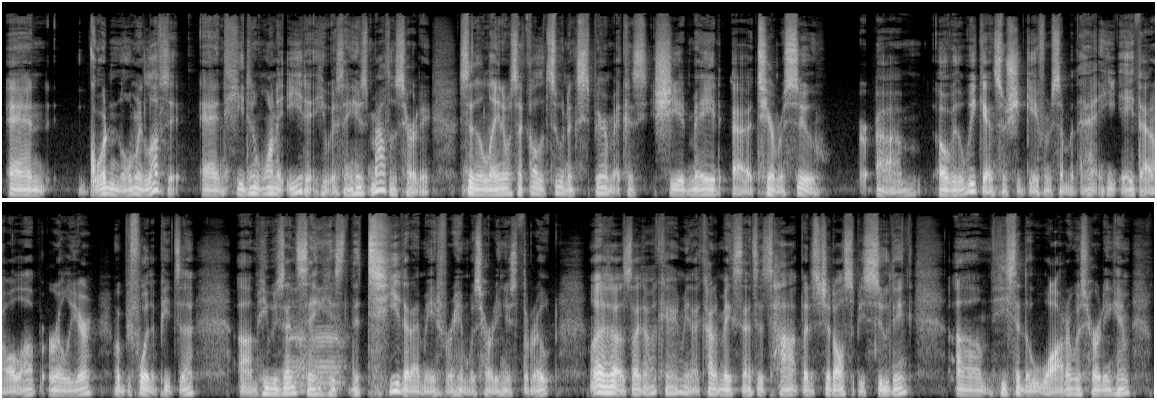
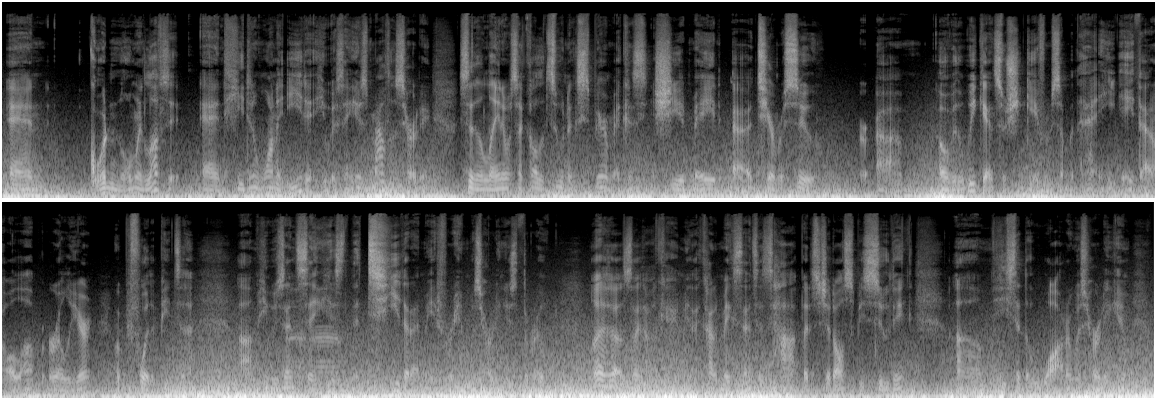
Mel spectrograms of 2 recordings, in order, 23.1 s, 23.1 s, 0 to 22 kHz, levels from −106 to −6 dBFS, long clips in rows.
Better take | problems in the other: first | low rumble; loud; throughout; 3 dB below the speech

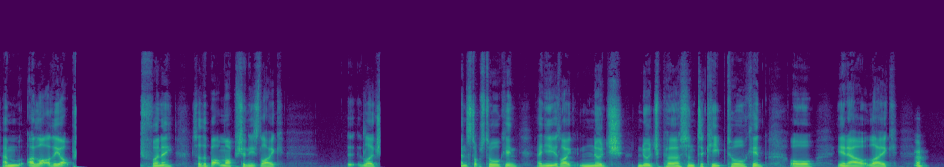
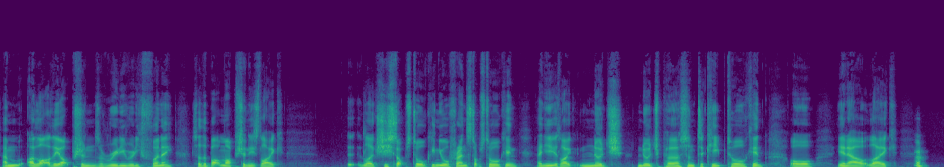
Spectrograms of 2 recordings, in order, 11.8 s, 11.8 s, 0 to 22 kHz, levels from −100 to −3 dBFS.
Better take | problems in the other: second | audio cutting out; at 1 s for 1 s and at 5 s for 1 s

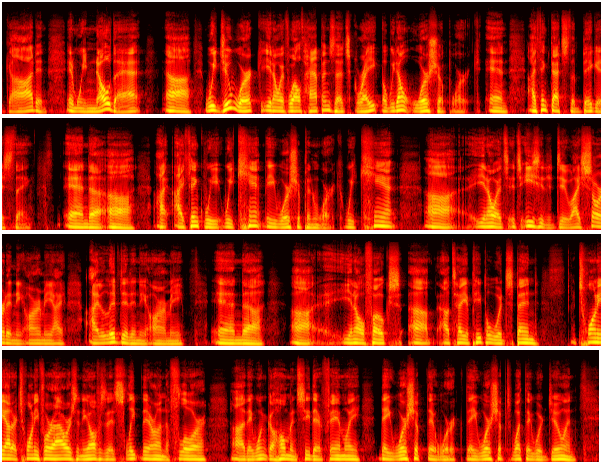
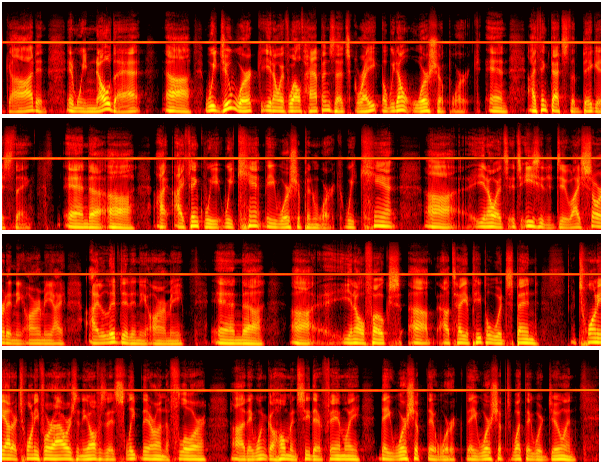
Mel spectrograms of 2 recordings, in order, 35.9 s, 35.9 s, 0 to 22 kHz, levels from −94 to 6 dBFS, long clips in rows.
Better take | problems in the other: first | high-pitched whine; loud; throughout; 5 kHz, 6 dB below the speech

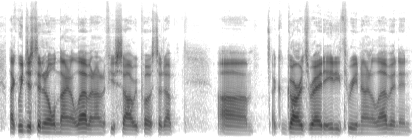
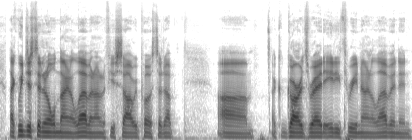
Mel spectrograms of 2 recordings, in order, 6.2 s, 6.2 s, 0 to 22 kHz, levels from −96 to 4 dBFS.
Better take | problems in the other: second | thin; very; fading below 350 Hz

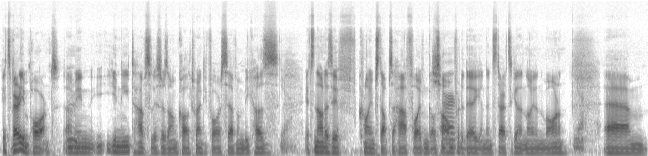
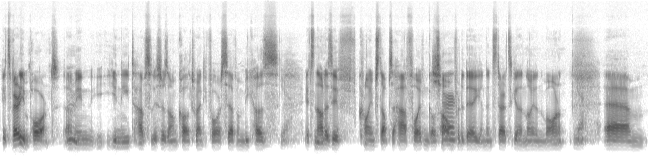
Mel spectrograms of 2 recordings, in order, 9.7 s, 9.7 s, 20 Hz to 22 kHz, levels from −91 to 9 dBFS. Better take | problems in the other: first | thin; very; fading below 300 Hz

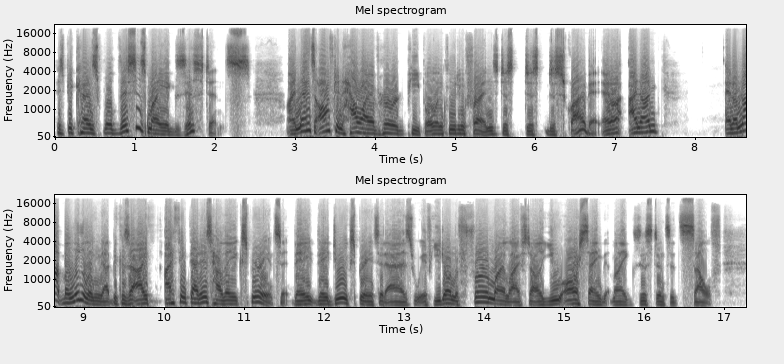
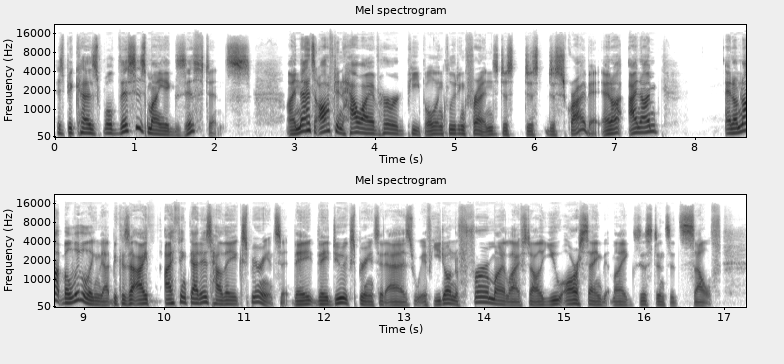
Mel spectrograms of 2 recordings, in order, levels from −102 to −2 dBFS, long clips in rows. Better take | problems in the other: second | distortion; heavy; 20% of the sound clipped

